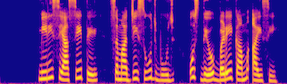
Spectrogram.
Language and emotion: Punjabi, neutral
